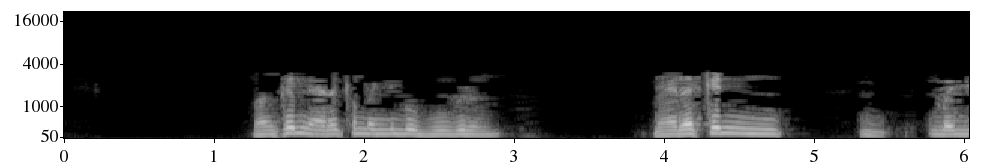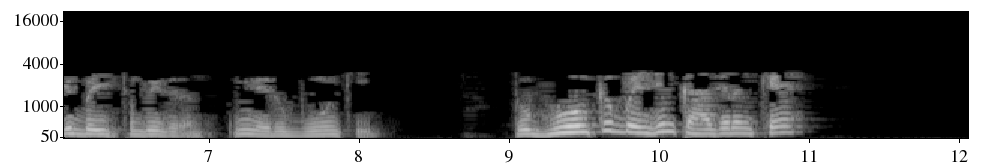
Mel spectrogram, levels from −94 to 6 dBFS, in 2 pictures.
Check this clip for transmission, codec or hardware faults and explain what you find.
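One fault is present, and it runs through the whole clip. The speech has nothing above 3 kHz. It sounds watery and swirly, and attacks smear. This likely comes from heavy MP3 compression, fitting a rate near 8 kbps. Short of bits, the encoder cuts the treble. Weak frequency lines flicker on and off between frames.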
